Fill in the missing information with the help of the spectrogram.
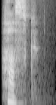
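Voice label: "husk", British English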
